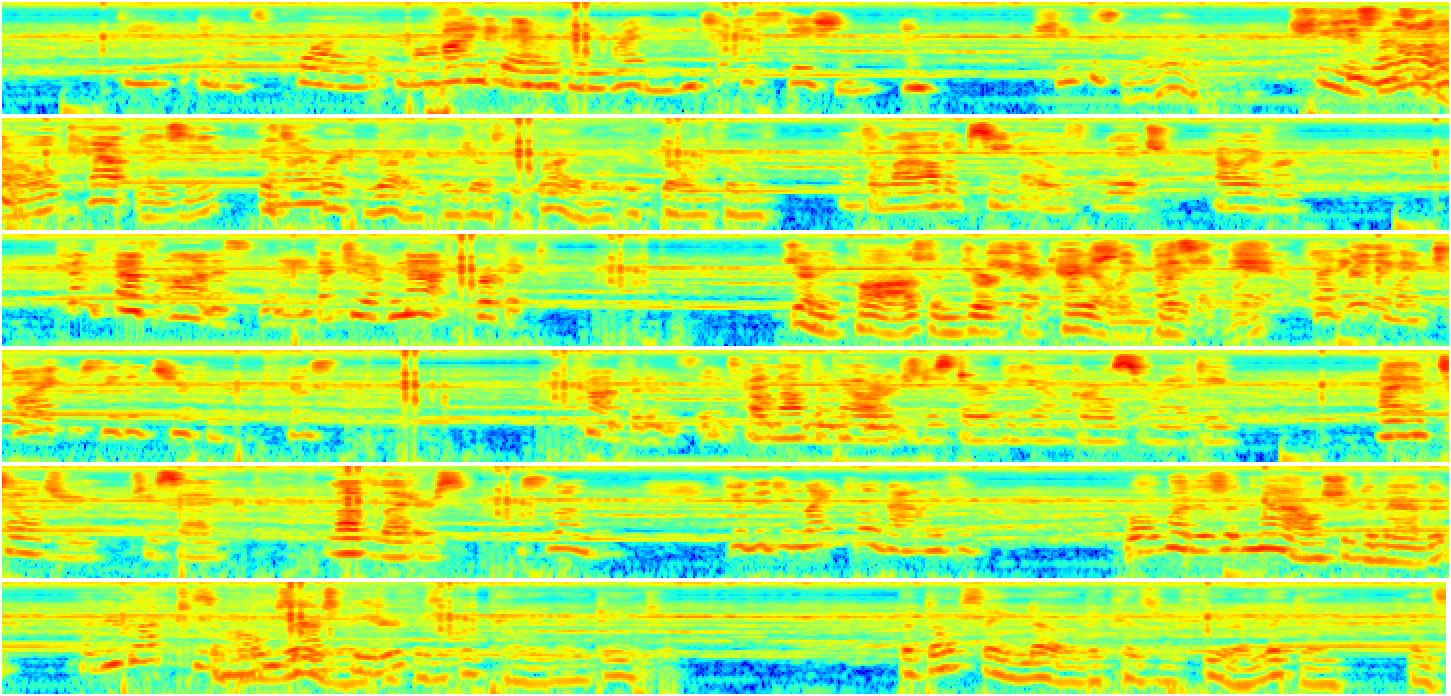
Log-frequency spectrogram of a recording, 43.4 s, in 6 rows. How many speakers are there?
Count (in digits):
9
